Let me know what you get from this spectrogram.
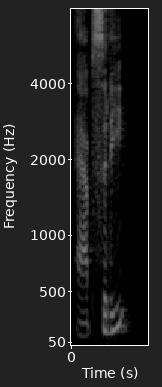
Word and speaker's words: Abcde: So the name reads A, B, C, D, E, their last name. And she's like cracking up about this like name. The name is pronounced Absidy.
